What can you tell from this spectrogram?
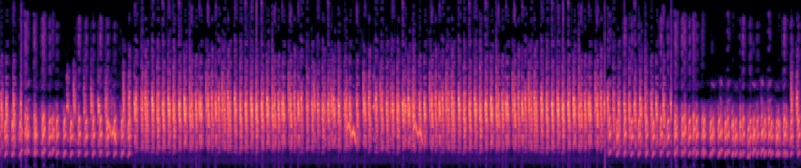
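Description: Sparrows chirping in a dense, continuous, rapid chatter of many overlapping calls, the flock-gathering calls used as a trapping lure. From about two seconds in until near the end, the lowest chirps drop out, then return.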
